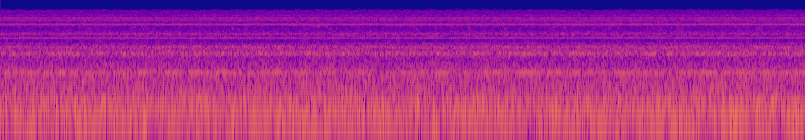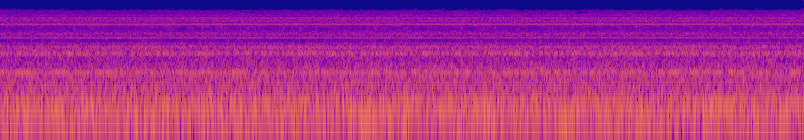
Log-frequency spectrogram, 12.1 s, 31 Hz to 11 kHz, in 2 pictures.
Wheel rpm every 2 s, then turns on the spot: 0, 0, 0, 0, 0, 0.
none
